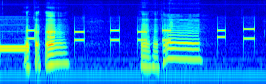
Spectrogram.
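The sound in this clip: Telephone keypad tones dial a number: several short, evenly pitched dual-tone beeps spaced apart, interleaved with longer, louder sustained tonal sounds.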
